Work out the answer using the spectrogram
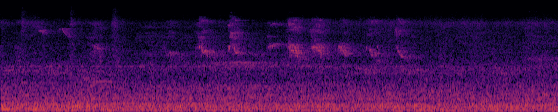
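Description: Small birds chirping: a couple of short, falling chirps, then a quick run of about eight falling chirps around the middle, over a steady low background noise.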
